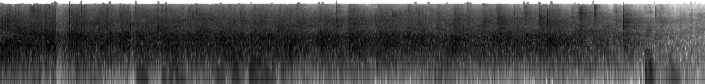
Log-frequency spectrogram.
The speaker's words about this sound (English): So ladies and gentlemen, if we could have a round of applause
